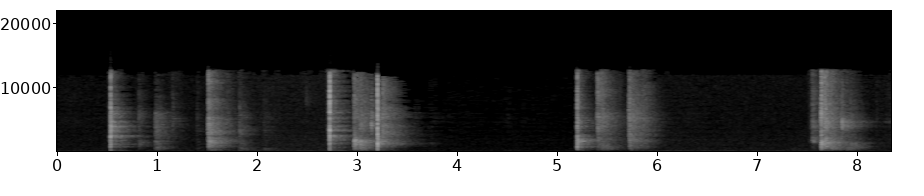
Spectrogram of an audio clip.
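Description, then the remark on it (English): Recorded hand claps played for listeners to clap along to in a small experiment: sharp, crisp claps arrive in uneven little groups, each with a short ringing decay, with quiet gaps between the bursts and no voices. “So we'll make a little experiment here where I'm going to play you the sound of clapping, and I want you to clap along with the sound.”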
